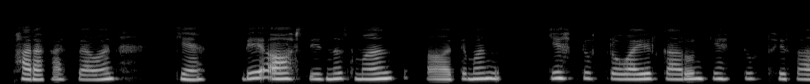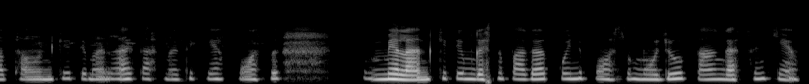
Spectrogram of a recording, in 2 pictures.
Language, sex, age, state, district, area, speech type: Kashmiri, female, 30-45, Jammu and Kashmir, Shopian, urban, spontaneous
